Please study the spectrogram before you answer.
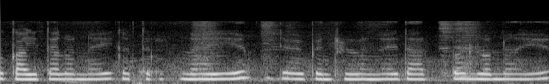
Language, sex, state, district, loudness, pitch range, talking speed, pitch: Telugu, female, Andhra Pradesh, Chittoor, -14 LUFS, 240-255 Hz, 120 wpm, 245 Hz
